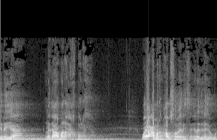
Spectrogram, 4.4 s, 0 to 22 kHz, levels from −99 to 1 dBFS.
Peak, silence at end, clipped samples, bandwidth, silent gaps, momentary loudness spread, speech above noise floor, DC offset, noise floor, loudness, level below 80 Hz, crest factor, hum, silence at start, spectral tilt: 0 dBFS; 0 s; under 0.1%; 15.5 kHz; none; 16 LU; 28 dB; under 0.1%; -41 dBFS; -14 LUFS; -48 dBFS; 16 dB; none; 0 s; -6.5 dB/octave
